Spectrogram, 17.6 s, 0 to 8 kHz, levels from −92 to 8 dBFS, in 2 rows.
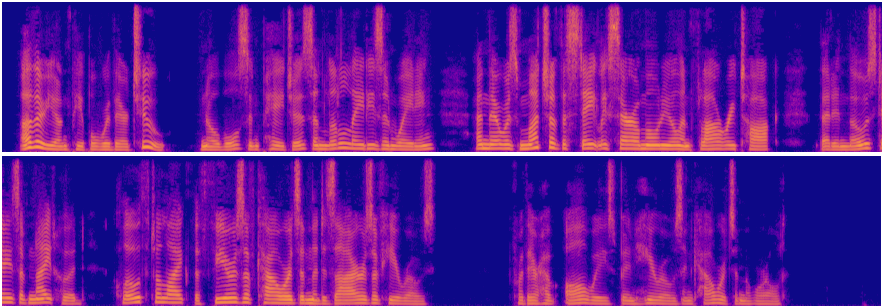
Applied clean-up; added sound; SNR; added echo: none; none; none; none.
